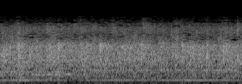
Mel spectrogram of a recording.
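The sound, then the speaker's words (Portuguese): A church audience applauds, producing steady, dense clapping that stays even throughout, with a faint low hum beneath. “E vamos aplaudir o Senhor Jesus por cada vida que está chegando.”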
